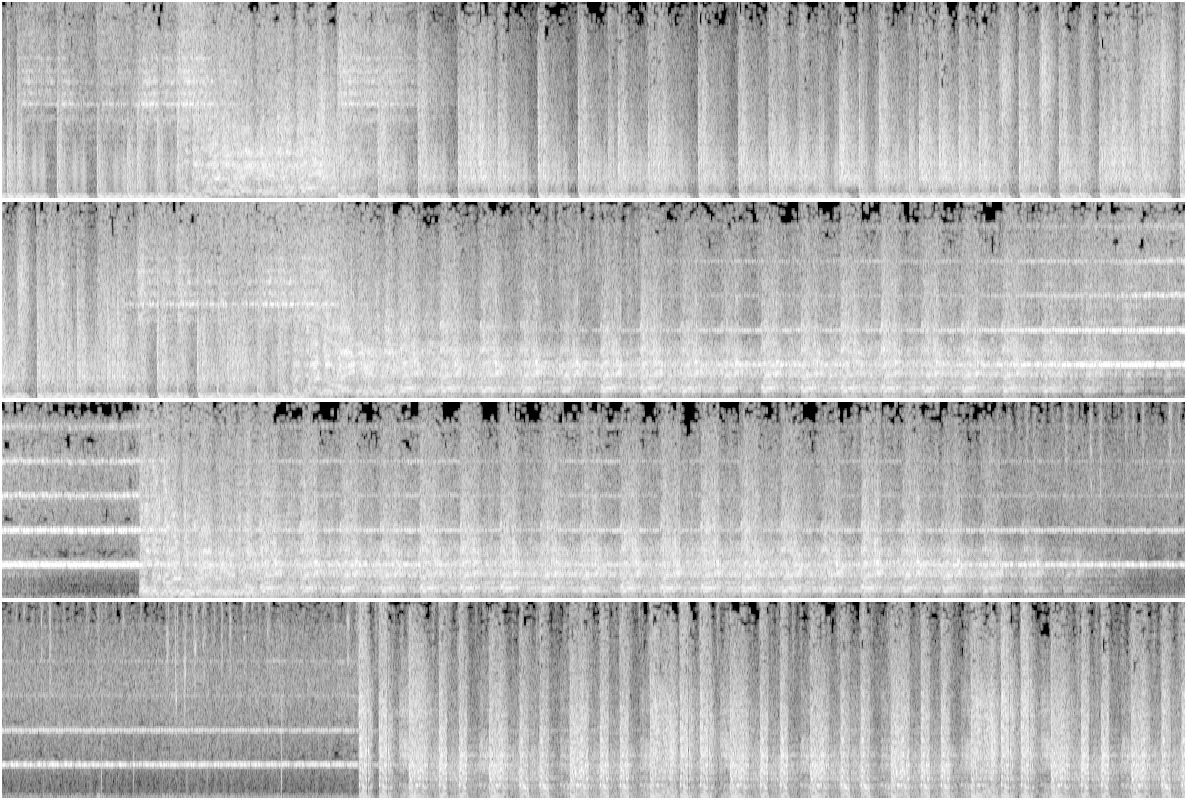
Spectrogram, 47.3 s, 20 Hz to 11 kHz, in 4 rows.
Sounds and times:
Music: 0.0 - 47.3
Radio: 1.8 - 4.0, 14.4 - 23.7, 25.0 - 34.9, 39.1 - 47.3.

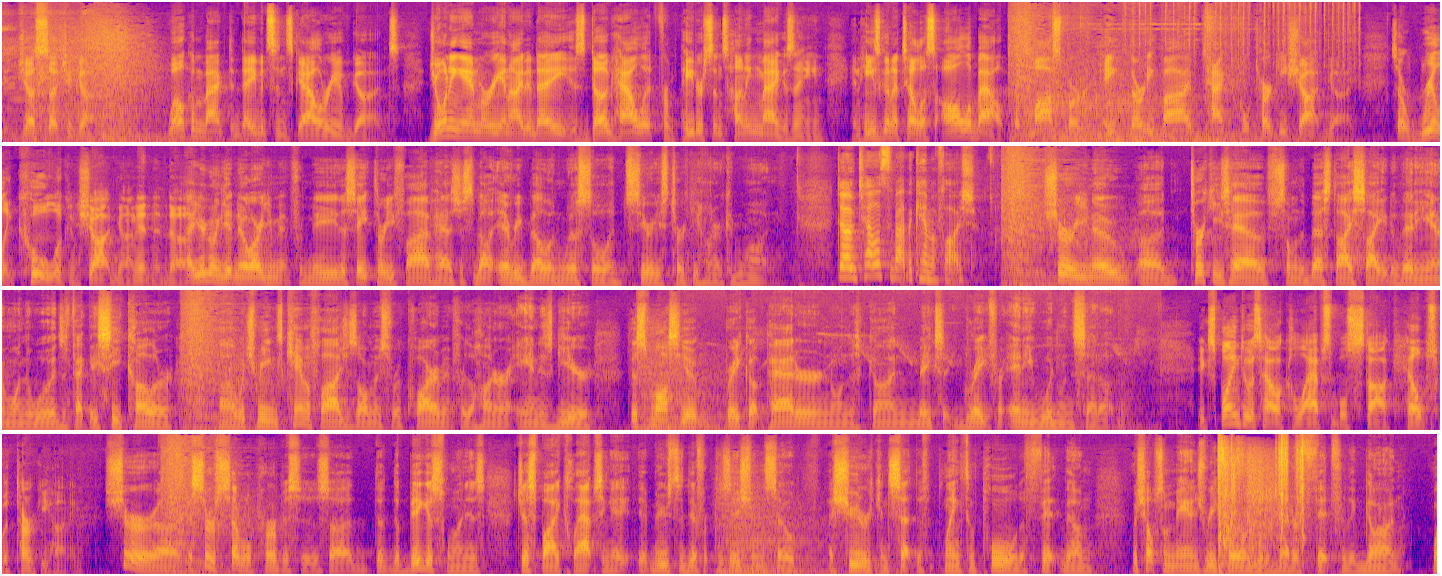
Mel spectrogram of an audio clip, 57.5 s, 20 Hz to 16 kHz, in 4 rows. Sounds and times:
Speech: 0.0 - 1.0, 1.7 - 22.1, 24.8 - 40.0, 40.7 - 57.4.

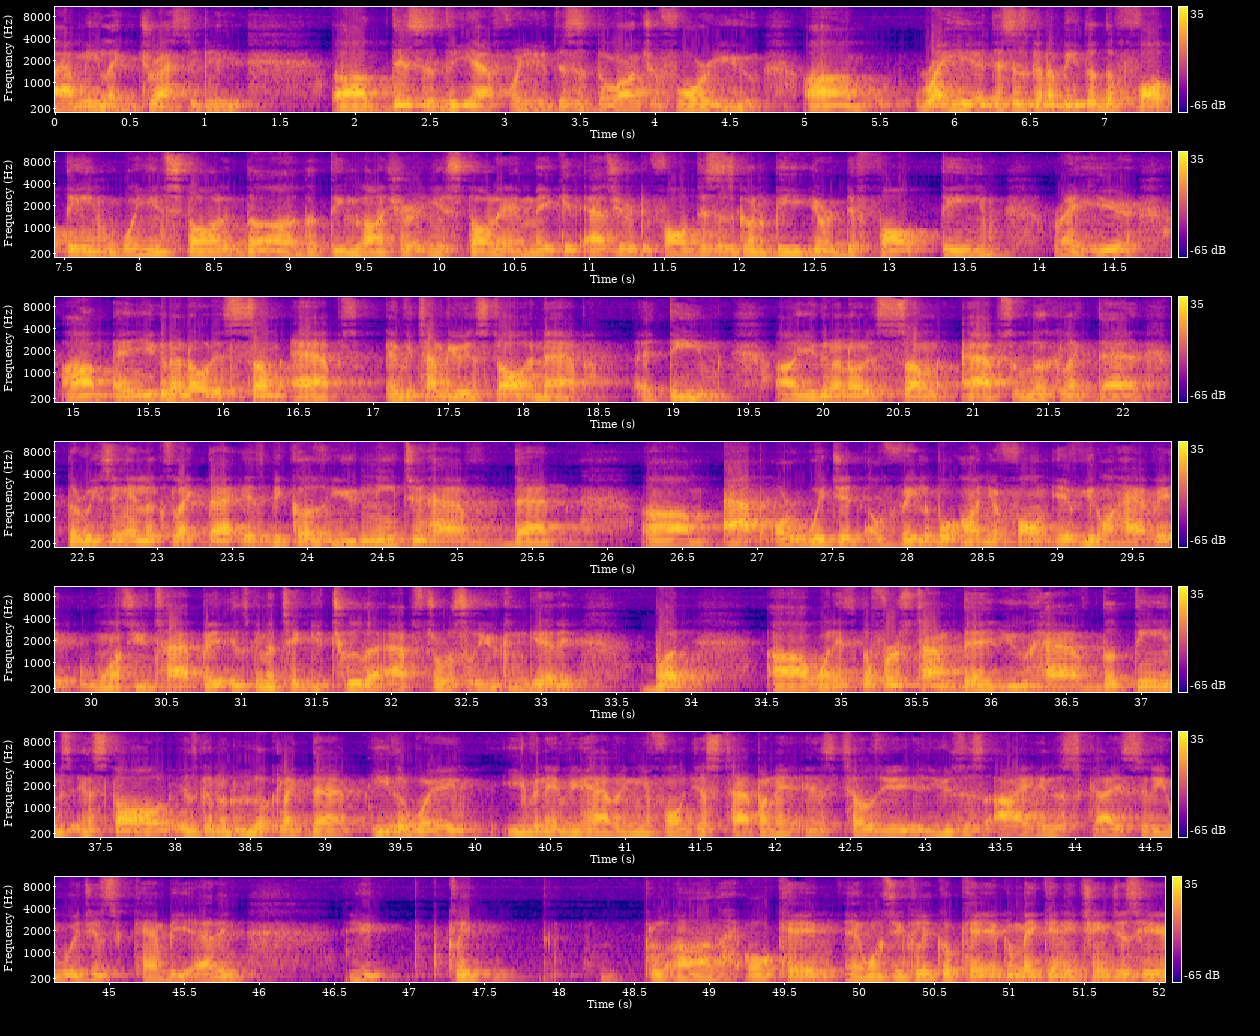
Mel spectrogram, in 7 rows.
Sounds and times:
Speech: 0.0 - 46.0, 46.6 - 52.0.

